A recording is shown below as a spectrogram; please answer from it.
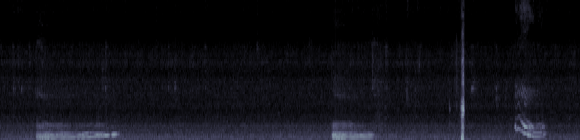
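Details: Dog making worried, cough-like vocal sounds: a wavering harmonic whine near one second long, a second shorter whimper at five seconds, a sharp click, then a brief falling yelp near the end over low background hiss.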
